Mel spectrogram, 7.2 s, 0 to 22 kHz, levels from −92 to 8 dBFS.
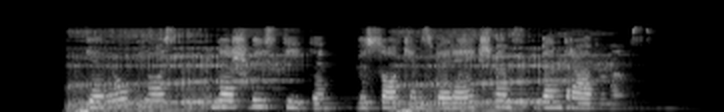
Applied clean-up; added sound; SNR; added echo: classical method WPE with log-MMSE.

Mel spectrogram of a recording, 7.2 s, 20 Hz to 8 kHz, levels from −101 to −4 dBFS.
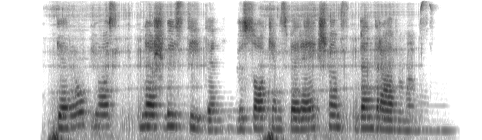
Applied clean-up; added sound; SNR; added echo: neural separator model SepFormer DNS4.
